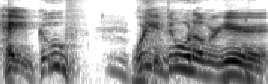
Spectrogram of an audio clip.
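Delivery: gruff cartoon villain voice with swooping, wide-ranging pitch. Speaker recalls a voice actor from the Goofy Movie, doing a gruff Pete voice. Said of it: "that gruffy Pete voice where he's like".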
